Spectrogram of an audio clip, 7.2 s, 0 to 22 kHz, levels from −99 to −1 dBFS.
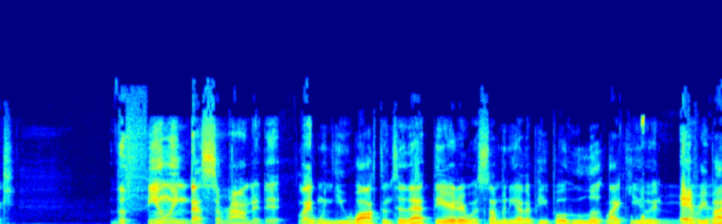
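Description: From 0.00 to 3.11 s, pre-emphasis is left on. The treble sits about 11 dB high at 10 kHz, so the speech sounds thin, bright and sibilant.

Throughout, the sound is dull and gurgling with granular grit. That points to MP2 compression, likely at a low rate near 80 kbps, with upper sub-bands starved of bits.

From 6.27 to 6.44 s, DAB burbling breaks through. Bit errors slip past error correction and put wrong samples into single sub-bands. It sounds like short blips of noise.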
